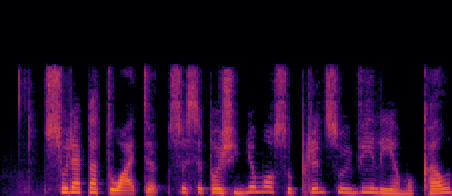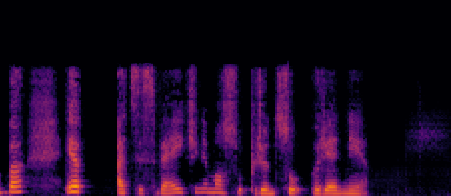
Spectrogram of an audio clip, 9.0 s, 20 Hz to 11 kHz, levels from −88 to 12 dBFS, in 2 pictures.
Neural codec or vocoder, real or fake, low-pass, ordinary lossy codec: codec, 16 kHz, 0.5 kbps, X-Codec, WavLM features, trained on Multilingual LibriSpeech; fake; 7.2 kHz; AAC, 48 kbps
